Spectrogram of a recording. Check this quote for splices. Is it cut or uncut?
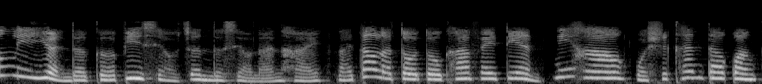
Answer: cut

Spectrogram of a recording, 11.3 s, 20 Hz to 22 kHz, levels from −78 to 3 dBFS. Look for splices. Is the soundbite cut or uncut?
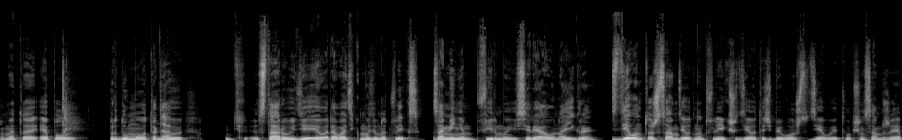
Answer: cut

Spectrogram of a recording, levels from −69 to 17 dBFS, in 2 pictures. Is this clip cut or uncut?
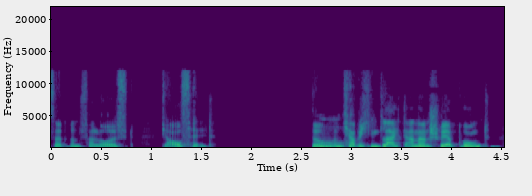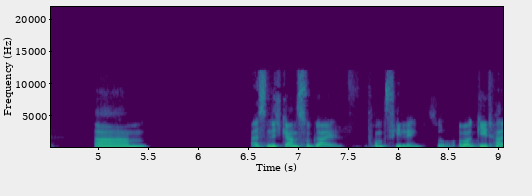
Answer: cut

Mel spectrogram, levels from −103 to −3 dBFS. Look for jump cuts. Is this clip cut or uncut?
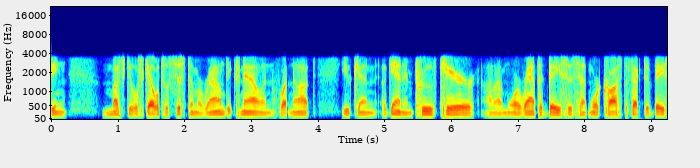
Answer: cut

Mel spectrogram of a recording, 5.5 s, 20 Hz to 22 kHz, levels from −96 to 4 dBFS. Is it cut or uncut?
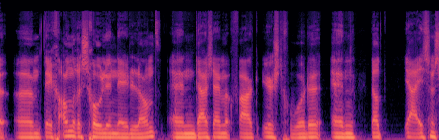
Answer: cut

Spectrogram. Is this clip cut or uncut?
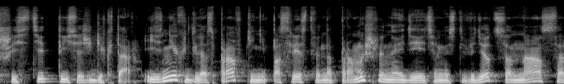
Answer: uncut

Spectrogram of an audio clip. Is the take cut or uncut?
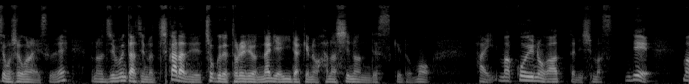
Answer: uncut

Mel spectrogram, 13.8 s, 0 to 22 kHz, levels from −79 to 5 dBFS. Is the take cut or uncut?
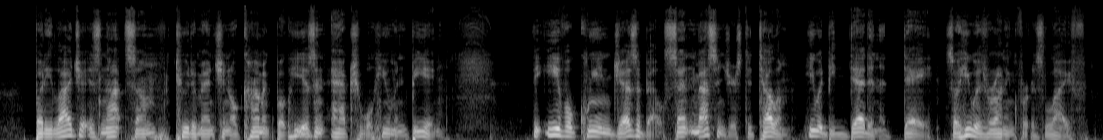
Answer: cut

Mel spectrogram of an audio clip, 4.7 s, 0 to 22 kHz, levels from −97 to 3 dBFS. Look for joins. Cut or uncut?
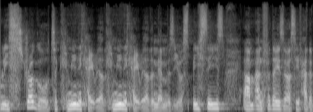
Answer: cut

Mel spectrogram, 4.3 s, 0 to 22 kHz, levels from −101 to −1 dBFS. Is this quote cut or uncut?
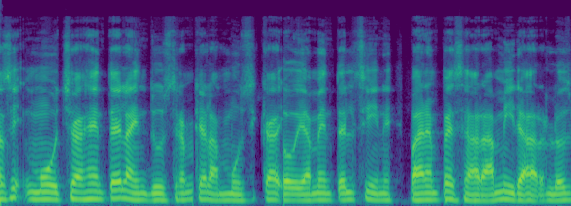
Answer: cut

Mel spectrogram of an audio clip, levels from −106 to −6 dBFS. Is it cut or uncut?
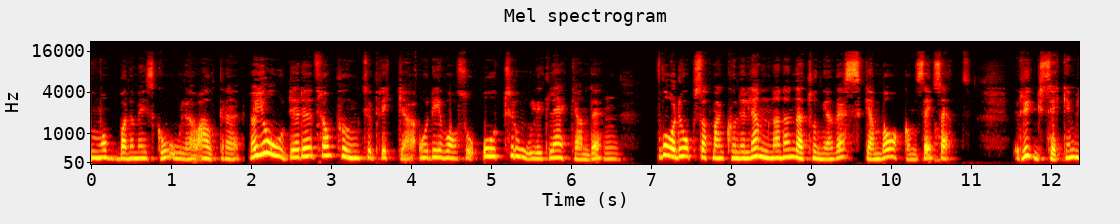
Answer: cut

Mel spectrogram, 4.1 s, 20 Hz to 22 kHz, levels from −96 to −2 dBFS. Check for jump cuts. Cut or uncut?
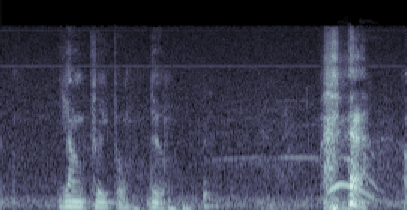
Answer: uncut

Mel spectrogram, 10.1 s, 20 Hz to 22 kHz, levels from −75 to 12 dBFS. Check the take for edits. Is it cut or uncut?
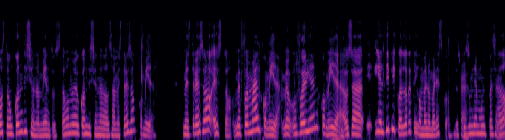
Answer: uncut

